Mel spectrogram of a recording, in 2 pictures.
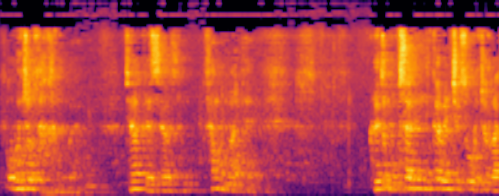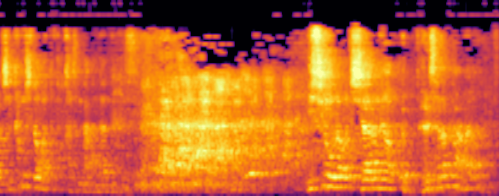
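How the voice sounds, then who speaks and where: Guy in his 60s preaching w jokes, kinda high voice, super echoey church hall, sounds far off from the mic. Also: animated, fast talker, pauses often, background noise. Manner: jokey storytelling, asks the audience questions. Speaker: church elder giving a guest talk. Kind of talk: humorous sermon-lecture to a congregation. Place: large church sanctuary.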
